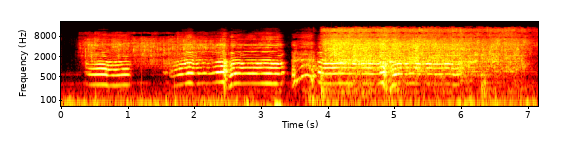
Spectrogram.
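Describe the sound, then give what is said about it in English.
Icy-cold water is poured out of a bucket onto a person in a loud, rushing splash that starts partway through and keeps gushing for several seconds, while a voice cries out in strained, wavering tones before and during the pour. “They pour the bucket's contents on me.”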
